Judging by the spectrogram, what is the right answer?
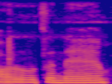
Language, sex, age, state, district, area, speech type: Assamese, female, 18-30, Assam, Charaideo, rural, spontaneous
